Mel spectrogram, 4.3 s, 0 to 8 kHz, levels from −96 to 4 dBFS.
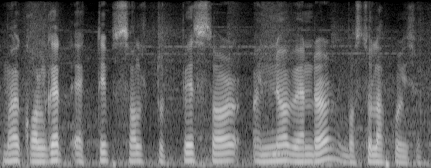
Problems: constant background noise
